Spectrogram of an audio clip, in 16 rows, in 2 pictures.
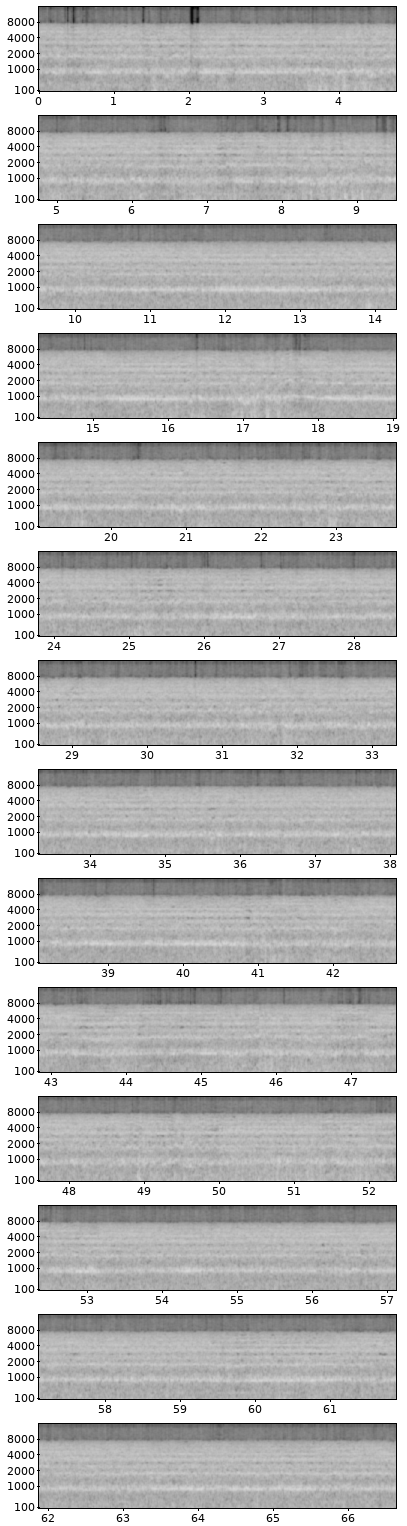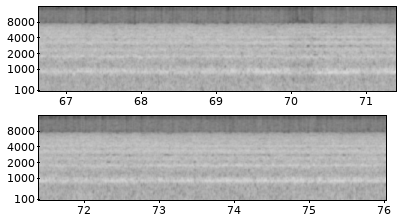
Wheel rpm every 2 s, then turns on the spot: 230, 230, 230, 220, 230, 240, 230, 230, 240, 240, 230, 230, 230, 230, 230, 230, 230, 230, 230, 230, 230, 220, 220, 230, 220, 210, 220, 230, 230, 230, 230, 230, 230, 230, 230, 230, 230, 230.
none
